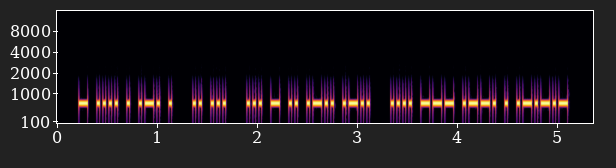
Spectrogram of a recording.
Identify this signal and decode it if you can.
Morse code, heard as a keyed tone, about 40 wpm, 700 Hz. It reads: THERE IS STILL HOPE.
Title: Sentences from Top 1000 Words 40wpm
